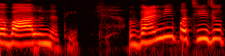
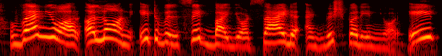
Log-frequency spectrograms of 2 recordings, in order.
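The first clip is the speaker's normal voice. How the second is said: slow poem recitation; 5 dB louder, much slower than usual. Acted. Teacher reading the poem to her class, slow recitation. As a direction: read the poem line slowly and deliberately.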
